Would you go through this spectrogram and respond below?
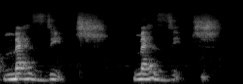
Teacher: So you have the, it's just for us, it's just like sh. So this t with sh, you have to pronounce both of them. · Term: ch sound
